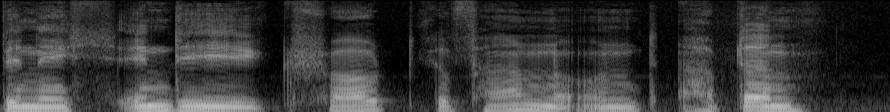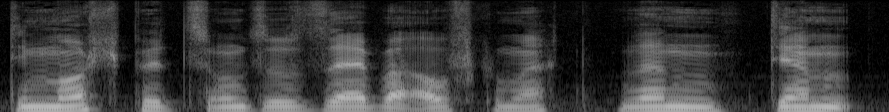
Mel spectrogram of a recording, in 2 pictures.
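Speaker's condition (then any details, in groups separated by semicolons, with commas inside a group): Friedreich's ataxia; rare incurable nerve disease, affects balance, motor skills and heart, onset at age 12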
